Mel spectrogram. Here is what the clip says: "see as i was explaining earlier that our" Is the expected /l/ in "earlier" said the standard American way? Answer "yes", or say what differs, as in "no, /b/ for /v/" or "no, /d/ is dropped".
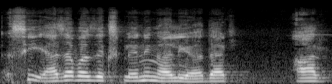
yes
